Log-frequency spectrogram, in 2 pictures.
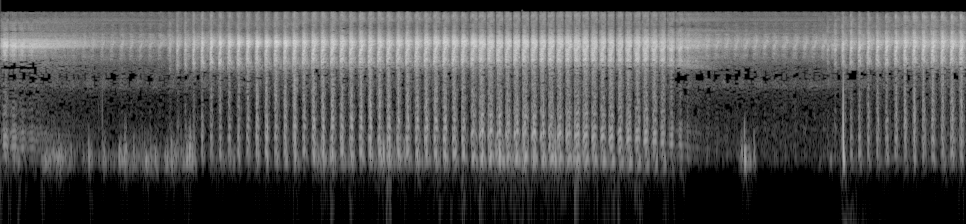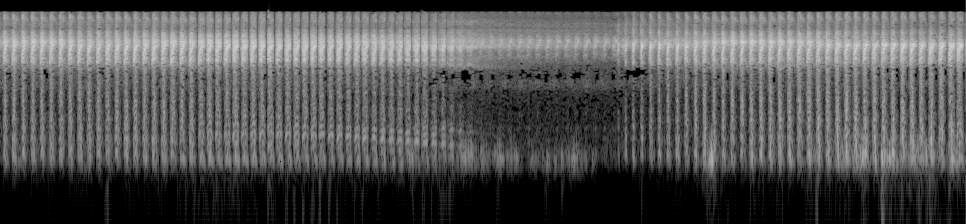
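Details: Common cicadas filmed at close range: a loud, continuous rasping buzz made of rapid regular pulses, easing to a softer rattle twice before swelling back to full strength.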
